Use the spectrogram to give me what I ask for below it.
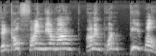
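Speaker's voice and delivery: very loud, very high, drawn-out yelling. Playing a character who tells someone to go find unimportant people: yelling in character. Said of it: "You didn't have to yell at me like that".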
